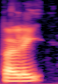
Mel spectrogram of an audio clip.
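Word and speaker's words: Boehly: So, Todd Bowley, I think he pronounced his name, Todd Bowley, LA Dodgers owner.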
